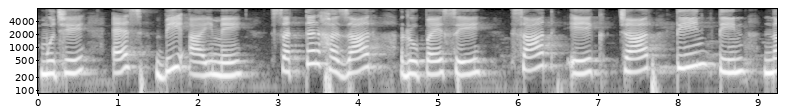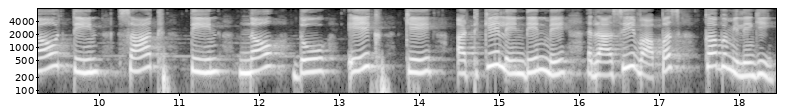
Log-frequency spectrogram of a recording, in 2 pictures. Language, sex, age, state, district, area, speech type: Hindi, female, 30-45, Madhya Pradesh, Betul, urban, read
